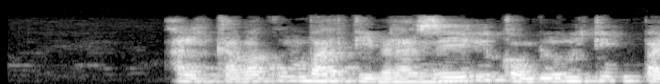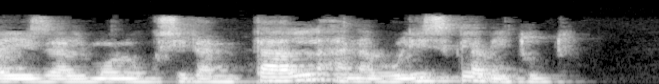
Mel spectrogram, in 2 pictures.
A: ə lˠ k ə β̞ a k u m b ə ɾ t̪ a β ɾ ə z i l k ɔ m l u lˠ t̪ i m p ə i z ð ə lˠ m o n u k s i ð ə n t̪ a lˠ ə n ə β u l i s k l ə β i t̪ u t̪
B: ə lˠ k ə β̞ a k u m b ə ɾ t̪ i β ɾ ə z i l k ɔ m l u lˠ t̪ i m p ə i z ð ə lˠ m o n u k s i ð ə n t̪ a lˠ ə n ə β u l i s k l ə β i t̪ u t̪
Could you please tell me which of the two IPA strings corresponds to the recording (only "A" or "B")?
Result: B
